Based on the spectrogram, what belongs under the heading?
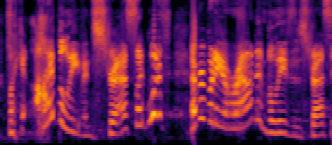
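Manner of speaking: high, loud indignant rant; angry protest. Retold or imitated. Preacher retelling his reaction to the stress remark, hammed-up outrage. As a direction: protest at the top of your range. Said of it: "I was just angry".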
